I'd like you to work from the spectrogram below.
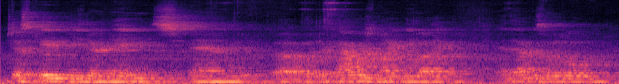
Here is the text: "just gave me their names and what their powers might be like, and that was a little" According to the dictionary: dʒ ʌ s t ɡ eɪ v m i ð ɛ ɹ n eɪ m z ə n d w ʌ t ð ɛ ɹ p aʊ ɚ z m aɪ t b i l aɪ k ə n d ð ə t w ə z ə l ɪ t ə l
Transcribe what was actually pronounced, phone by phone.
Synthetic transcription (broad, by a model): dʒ ʌ s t ɡ eɪ v m i ð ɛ ɹ n eɪ m z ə n w ʌ t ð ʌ ɹ p aʊ ɚ z m aɪ t b i l aɪ k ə n ð ə t w ə z ə l ɪ t l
